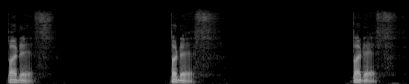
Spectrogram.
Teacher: And with the two words, but if, we don't really pronounce the letter T in the word but. Instead, it sounds almost like the letter D and connects to the word if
